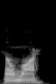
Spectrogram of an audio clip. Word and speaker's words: Gilmar: tuning in thanks for giving us this time Hilmar and remember guys when you're searching it's Gilmar GI LM AR but it's pronounced and you do that all over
